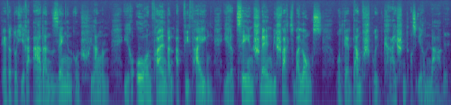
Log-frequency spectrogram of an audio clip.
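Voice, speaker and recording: A man narrating a radio drama in a measured, lyrical style. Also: low-pitched, a bit bright, slightly rough.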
